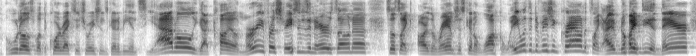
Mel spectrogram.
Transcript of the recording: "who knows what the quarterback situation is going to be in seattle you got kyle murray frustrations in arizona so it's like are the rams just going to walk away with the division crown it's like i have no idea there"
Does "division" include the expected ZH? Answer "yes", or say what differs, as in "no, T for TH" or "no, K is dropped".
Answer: yes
